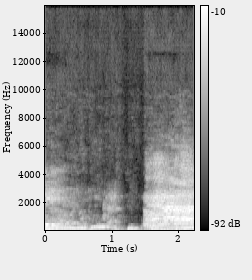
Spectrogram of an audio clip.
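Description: A voice singing long held notes, pausing briefly, then coming back louder about a second and a half in.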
